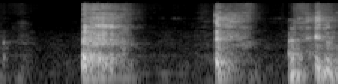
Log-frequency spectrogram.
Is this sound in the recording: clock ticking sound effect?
no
